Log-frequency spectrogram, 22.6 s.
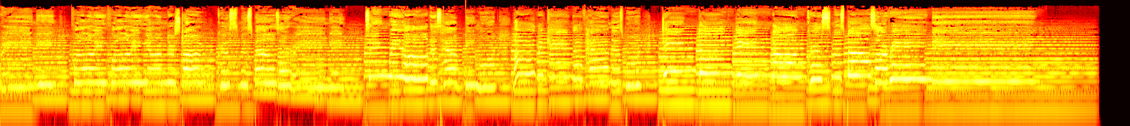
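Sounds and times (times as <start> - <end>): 
soprano singing carols: 0.0 - 21.0.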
